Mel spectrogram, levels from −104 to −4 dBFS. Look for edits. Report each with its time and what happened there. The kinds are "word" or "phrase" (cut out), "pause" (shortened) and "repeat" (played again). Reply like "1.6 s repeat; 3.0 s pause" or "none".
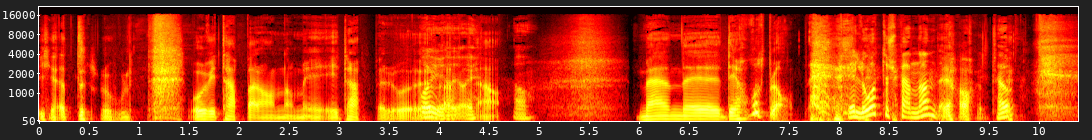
none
